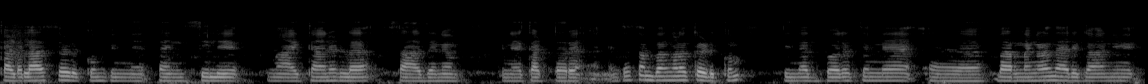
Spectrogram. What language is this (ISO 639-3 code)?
mal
